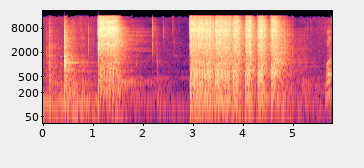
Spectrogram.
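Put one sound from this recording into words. An air impact wrench whirs loudly in short bursts.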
